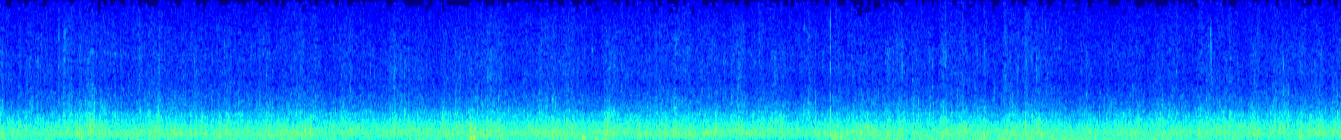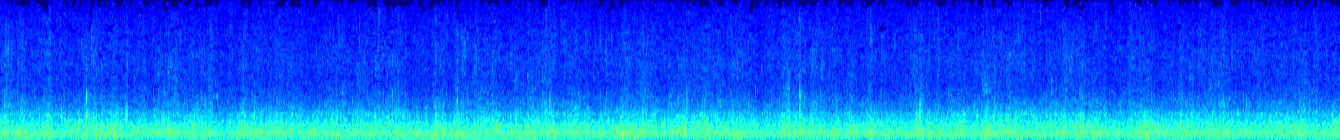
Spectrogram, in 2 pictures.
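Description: A small waterfall splashes steadily into a pool.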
